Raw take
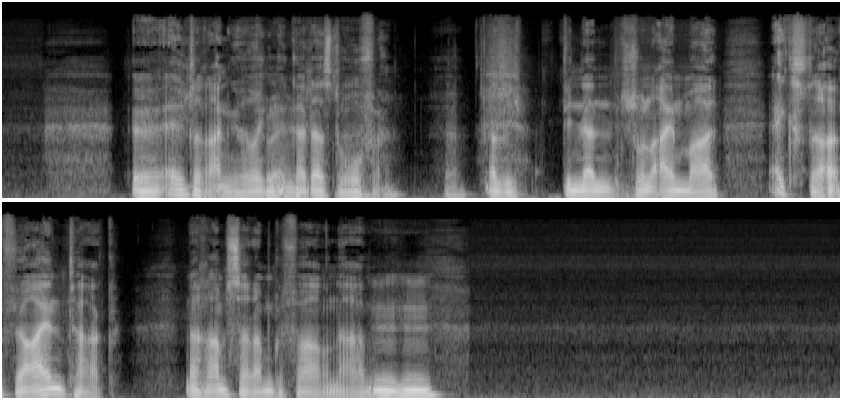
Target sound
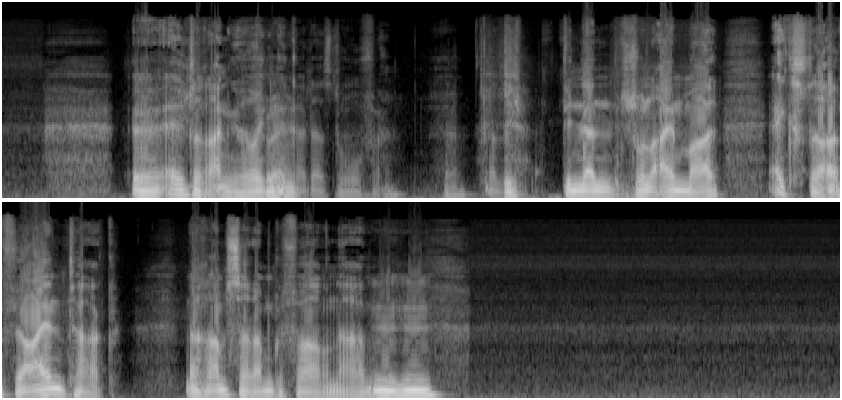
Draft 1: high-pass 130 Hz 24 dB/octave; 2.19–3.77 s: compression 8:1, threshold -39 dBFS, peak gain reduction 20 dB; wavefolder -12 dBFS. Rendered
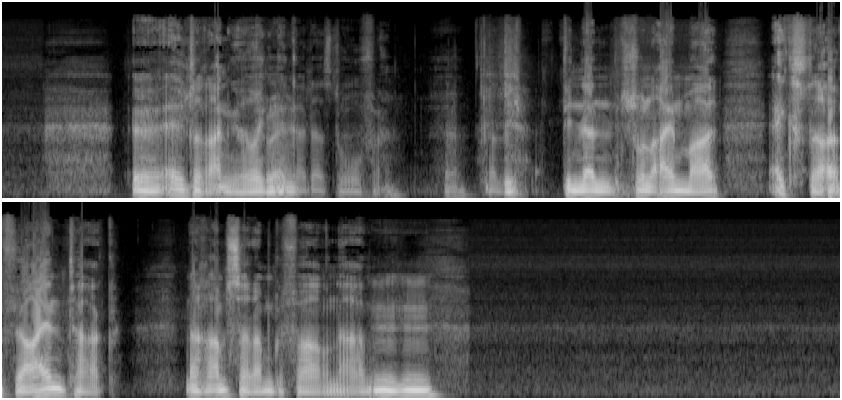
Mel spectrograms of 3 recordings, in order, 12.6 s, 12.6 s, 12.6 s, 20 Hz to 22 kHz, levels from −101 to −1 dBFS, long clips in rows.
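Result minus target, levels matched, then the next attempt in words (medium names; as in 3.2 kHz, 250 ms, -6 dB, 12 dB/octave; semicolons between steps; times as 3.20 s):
125 Hz band -2.5 dB
2.19–3.77 s: compression 8:1, threshold -39 dBFS, peak gain reduction 21 dB; wavefolder -12 dBFS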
